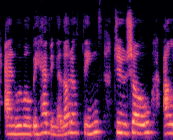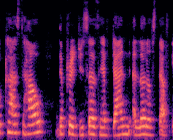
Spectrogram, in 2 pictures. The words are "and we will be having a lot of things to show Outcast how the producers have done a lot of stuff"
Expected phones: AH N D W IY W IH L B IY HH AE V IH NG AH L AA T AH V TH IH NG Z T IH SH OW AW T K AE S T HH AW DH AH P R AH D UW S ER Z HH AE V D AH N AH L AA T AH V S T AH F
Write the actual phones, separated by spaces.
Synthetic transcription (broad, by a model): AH N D W IY W IH L B IY HH AE V IH NG AH L AA T AH V TH IH NG Z T IH SH OW AW T K AE S T HH AW DH AH P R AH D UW S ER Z HH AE V D AH N AH L AA T AH V S T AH F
